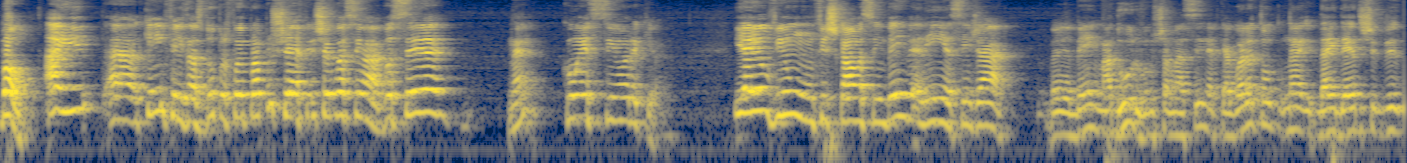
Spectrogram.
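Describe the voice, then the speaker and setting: A Brazilian man, a tax auditor and teacher, telling a work anecdote and answering viewer questions in a live lesson, with animated asides and many fillers. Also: high voice, a little fast. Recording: roomy echoey sound.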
